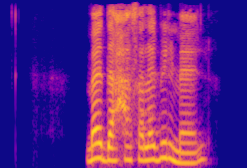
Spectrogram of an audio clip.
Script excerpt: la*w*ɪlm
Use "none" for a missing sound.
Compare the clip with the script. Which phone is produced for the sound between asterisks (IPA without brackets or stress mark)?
b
